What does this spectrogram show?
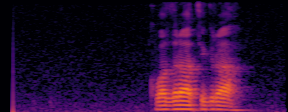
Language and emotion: Russian, neutral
